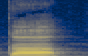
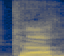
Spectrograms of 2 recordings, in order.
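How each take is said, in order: First: The k has no audible air after it. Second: The k is followed by a heavy burst of air. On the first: "bukan juga tidak ada sama sekali" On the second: "bukan ka, jadi bukan berlebihan juga"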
